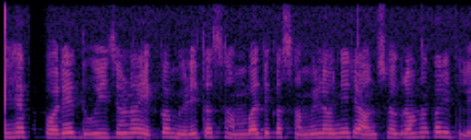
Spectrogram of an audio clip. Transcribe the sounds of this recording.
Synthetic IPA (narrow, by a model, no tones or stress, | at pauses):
eɦabpɔɾed̪ujd͡ʒɔɽ̃ɔekɔmiɭit̪ɔsambad̪ʱikɔsamiɭɔuniɾeɔnusɔjɔɡɾɔɦɔɽ̃ɔkɔɾit̪ʰile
